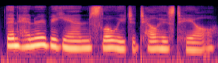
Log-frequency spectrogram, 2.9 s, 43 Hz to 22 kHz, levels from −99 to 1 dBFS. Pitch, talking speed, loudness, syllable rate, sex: 205 Hz, 165 wpm, -16 LUFS, 4.0 syllables/s, female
